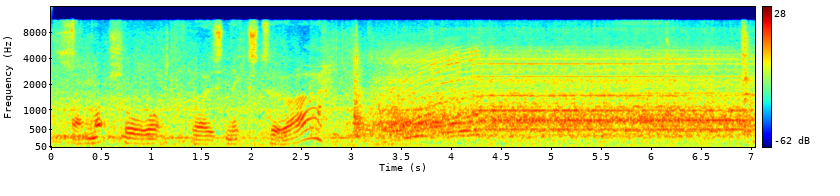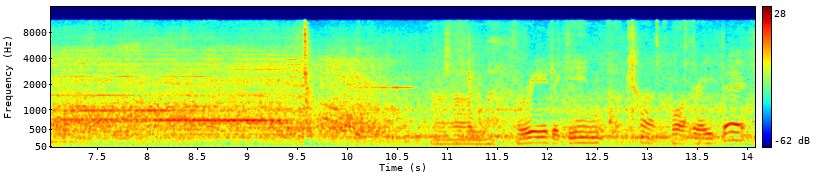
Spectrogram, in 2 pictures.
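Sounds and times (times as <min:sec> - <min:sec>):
lathe running with gear whine: 0:03.0 - 0:10.9.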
